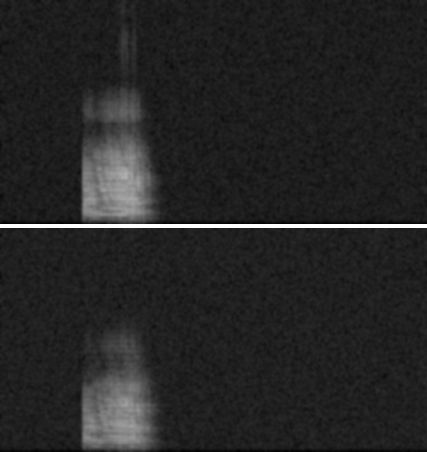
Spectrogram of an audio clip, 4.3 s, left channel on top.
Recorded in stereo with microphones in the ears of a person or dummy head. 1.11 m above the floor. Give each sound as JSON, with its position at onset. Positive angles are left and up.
{"t": 0.8, "sound": "a cat meowing", "side_deg": 25, "distance_m": 1.1}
